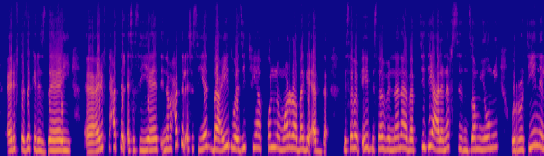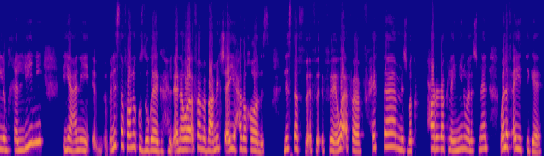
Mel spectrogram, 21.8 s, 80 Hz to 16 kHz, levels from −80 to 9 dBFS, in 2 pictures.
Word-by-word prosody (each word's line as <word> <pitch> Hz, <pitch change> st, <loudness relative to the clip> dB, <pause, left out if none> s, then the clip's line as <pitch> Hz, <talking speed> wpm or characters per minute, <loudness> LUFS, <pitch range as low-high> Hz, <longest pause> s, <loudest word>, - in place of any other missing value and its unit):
عِرفت 245 Hz, +3 st, 0 dB
أذاكر 250 Hz, -1 st, +2 dB
إزاي، 225 Hz, +1 st, +3 dB, 0.3 s
آآ 195 Hz, +1 st, +4 dB
عِرفت 240 Hz, +7 st, +2 dB
حتى 290 Hz, 0 st, 0 dB
الأساسيات 230 Hz, +2 st, 0 dB
إنّما 250 Hz, +3 st, -2 dB
حتى 350 Hz, +4 st, -2 dB
الأساسيات 260 Hz, +2 st, -1 dB
باعيد 255 Hz, +6 st, +3 dB
وأزيد 265 Hz, +2 st, +3 dB
فيها 285 Hz, -1 st, -3 dB
في -, -, -31 dB
كل 285 Hz, 0 st, +1 dB
مرّة 270 Hz, +2 st, +2 dB
بآجي 255 Hz, 0 st, +2 dB
أبدأ، 200 Hz, -3 st, 0 dB, 0.3 s
بسبب 275 Hz, +4 st, +1 dB
إيه 285 Hz, +2 st, +1 dB
بسبب 255 Hz, +1 st, -1 dB
إن 245 Hz, 0 st, 0 dB
أنا 270 Hz, 0 st, 0 dB
بابتدي 275 Hz, +7 st, +1 dB
على 230 Hz, -2 st, +3 dB
نَفْس 280 Hz, +1 st, -6 dB
نظام 255 Hz, +2 st, -1 dB
يومي 270 Hz, +4 st, -2 dB, 0.2 s
والروتين 245 Hz, +9 st, 0 dB
اللي 260 Hz, -3 st, +1 dB
مخلّيني 245 Hz, -, +1 dB, 0.4 s
يعني 230 Hz, -2 st, -1 dB
ب 240 Hz, -2 st, -18 dB
ب -, -, -3 dB
لسه 330 Hz, +5 st, 0 dB
في 295 Hz, -2 st, +1 dB
عنق 295 Hz, -1 st, -1 dB
الزجاجة 225 Hz, -3 st, +1 dB
ال 210 Hz, -, -4 dB
أنا 240 Hz, +3 st, +2 dB
واقفة 245 Hz, +3 st, +3 dB
ما 250 Hz, -, 0 dB
باعملش 235 Hz, +5 st, +1 dB
أي 265 Hz, +6 st, +3 dB
حاجة 255 Hz, -2 st, 0 dB
خالص، 220 Hz, -6 st, -2 dB, 0.3 s
لسه 260 Hz, +2 st, 0 dB
ف -, -, -13 dB
ف -, -, -4 dB
في 230 Hz, -4 st, +1 dB
واقفة 210 Hz, -1 st, +3 dB
في 195 Hz, -, -21 dB
حتة 305 Hz, +2 st, +1 dB
مش 240 Hz, -5 st, -4 dB
باتحرّك 260 Hz, +4 st, -1 dB
لا 230 Hz, -, +1 dB
يمين 240 Hz, +5 st, -1 dB
ولا 230 Hz, -4 st, -2 dB
شمال 255 Hz, +5 st, -5 dB, 0.3 s
ولا 280 Hz, +3 st, +6 dB
في 295 Hz, -, -14 dB
أي 260 Hz, +1 st, +2 dB
اتّجاه. 220 Hz, -6 st, -2 dB
250 Hz, 175 wpm, -21 LUFS, 230-275 Hz, 0.4 s, ولا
